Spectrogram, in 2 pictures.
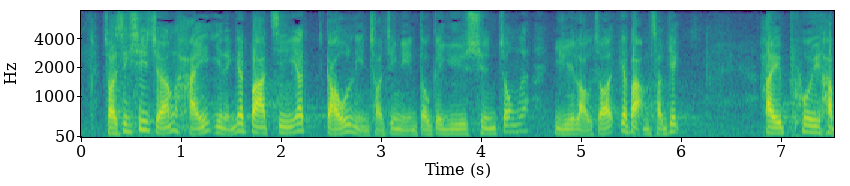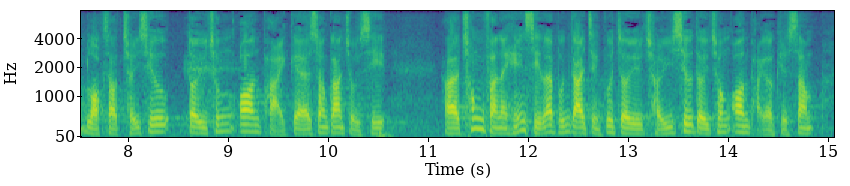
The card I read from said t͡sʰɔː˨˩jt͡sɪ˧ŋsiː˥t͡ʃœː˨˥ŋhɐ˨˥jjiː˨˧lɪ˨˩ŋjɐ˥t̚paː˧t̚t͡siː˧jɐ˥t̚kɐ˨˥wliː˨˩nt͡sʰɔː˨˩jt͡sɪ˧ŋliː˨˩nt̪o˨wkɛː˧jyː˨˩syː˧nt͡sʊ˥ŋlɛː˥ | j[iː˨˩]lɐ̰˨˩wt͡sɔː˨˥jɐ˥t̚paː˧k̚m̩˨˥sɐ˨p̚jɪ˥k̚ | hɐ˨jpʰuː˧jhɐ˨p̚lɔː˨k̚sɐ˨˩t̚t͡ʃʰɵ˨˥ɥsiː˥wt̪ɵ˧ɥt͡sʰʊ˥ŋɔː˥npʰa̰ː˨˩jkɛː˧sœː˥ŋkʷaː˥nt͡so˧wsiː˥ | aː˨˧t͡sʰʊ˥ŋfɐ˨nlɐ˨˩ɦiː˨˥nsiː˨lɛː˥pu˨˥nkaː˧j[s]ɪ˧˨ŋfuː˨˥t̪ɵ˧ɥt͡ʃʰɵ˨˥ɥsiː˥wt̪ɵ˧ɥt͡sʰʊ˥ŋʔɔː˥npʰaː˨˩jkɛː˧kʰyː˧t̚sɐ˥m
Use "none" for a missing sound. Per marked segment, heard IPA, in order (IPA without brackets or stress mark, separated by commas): yː˨˩, t͡s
